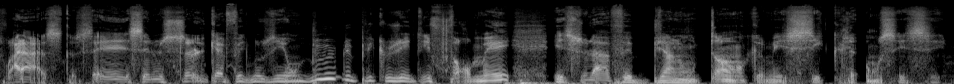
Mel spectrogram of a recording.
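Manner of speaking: put-on an old woman telling a bitter memory; old aunt. A narrator's reading. Aunt Talitha tells the travellers how Mercy was blinded.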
